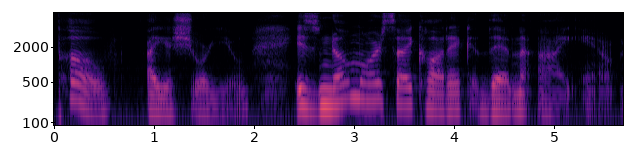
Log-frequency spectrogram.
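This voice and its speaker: A woman voicing a suave male serial killer with courteous, formal, unhurried speech, in a crime story reading. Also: deep voice, very animated, vocal fry, heavily acted. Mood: calm, explaining.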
